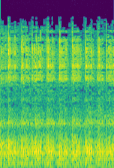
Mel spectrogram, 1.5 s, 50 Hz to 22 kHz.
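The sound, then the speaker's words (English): Several vintage race car engines, among them a Mazda, a Lotus 7, an Elva and a Volvo P1800, idle together as the cars line up for the next round a minute before going on track: a steady, dense mechanical rumble with a rhythmic pulsing burble on top and no voices. “Get any closer than where I am right now as they're lining up for the next round. A lot of cars.”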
